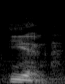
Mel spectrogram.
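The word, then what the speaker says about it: 이응: Eung's important because there are 2 very important pronunciations of this. When it's in the final position, it has some kind of sound. So it's as in song. But when it's in the initial position, at the beginning of a syllable consonant, there's no sound. So it's just ah here.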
